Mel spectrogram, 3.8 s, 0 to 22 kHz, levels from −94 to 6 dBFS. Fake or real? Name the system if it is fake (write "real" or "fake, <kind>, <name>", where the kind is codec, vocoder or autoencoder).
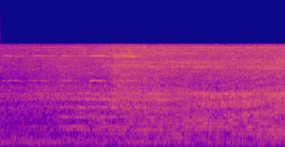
real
